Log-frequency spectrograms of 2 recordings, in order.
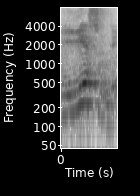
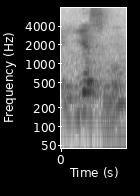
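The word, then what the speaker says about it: Ἰησοῦς: 마찬가지로 헬라어 발음을 J를 E로 발음하기 때문에 우리도 이제 예수님을 발음한 거예요. 헬라어는 이예수라고 발음한다고 합니다.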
